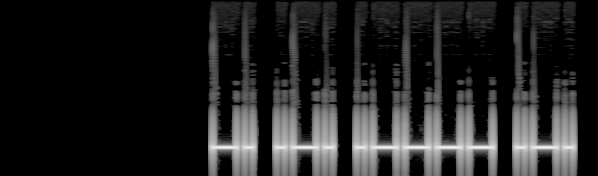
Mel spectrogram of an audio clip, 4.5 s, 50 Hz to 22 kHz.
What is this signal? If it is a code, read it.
Morse code, heard as a keyed tone, about 20 wpm, 700 Hz. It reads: NR1R
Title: Call Signs Repeated 3x - 20wpm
